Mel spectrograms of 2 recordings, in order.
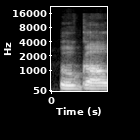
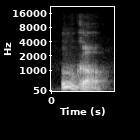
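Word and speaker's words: Hugo: Ugo is my new name. Ugo. It's spelled with an H. He says you just don't pronounce it. It's Ugo.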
